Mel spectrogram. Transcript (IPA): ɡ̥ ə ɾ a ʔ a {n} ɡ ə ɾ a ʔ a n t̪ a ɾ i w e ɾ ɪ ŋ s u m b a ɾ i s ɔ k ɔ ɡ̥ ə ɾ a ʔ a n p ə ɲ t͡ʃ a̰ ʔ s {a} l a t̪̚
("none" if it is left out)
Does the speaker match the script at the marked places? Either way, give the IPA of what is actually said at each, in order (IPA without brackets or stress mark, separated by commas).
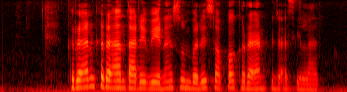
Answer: n, i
